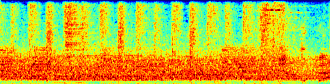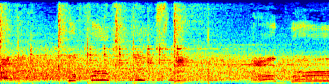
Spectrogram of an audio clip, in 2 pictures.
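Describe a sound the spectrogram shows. A crowd cheers loudly in a large stadium.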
